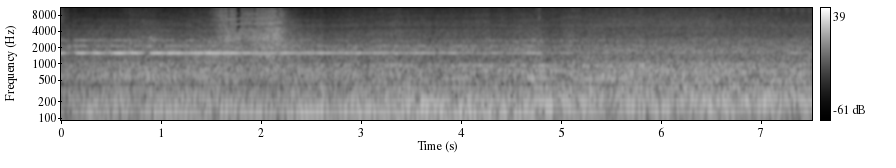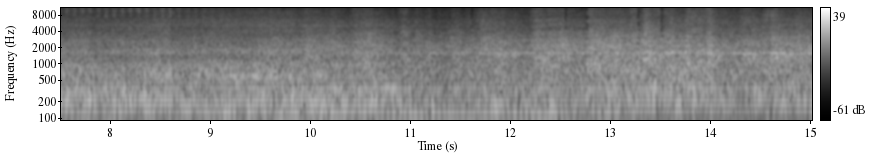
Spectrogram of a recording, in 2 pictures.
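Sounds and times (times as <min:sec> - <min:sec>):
locomotive engines droning: 0:00.0 - 0:15.0.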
